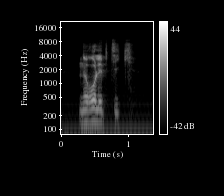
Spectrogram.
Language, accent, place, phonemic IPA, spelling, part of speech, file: French, France, Lyon, /nø.ʁɔ.lɛp.tik/, neuroleptique, adjective / noun, LL-Q150 (fra)-neuroleptique.wav
- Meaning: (adjective) neuroleptic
